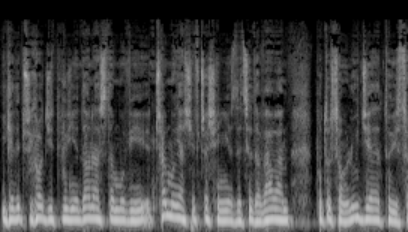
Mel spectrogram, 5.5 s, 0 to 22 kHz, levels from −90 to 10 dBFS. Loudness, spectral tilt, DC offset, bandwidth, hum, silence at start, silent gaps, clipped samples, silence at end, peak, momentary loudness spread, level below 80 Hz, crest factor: -19 LUFS; -5.5 dB/octave; under 0.1%; 15 kHz; none; 0 s; none; under 0.1%; 0 s; -6 dBFS; 2 LU; -48 dBFS; 12 dB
